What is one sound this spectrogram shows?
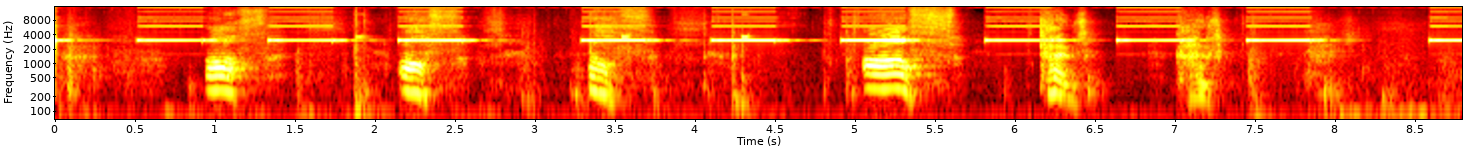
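A young man speaks loudly and excitedly close by.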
